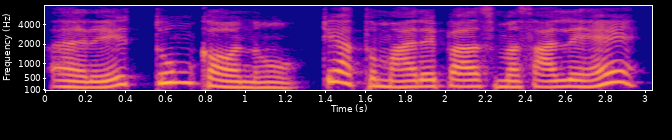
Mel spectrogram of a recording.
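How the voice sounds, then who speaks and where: A woman's voice: medium pitch, animated, moderate pace, darkish tone, no room sound, studio quality, close to an everyday voice. A woman voicing a caring, helpful male crow in a cartoon moral story. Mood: eager. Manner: earnest, helpful.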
